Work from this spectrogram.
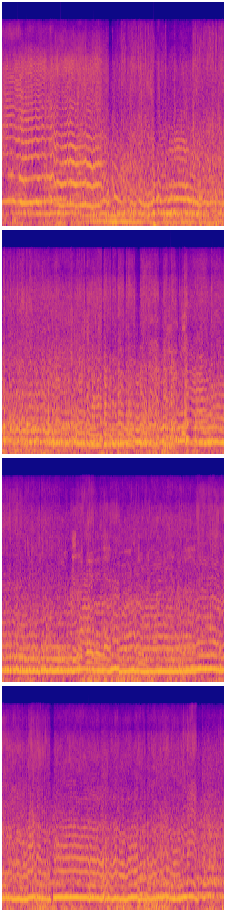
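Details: Very aggressive Africanized honey bees buzzing while their hive is opened for honey removal: a loud, unbroken droning swarm with wavering tones rising and falling throughout.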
